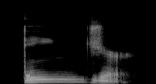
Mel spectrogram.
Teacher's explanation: There's no nasal sound. There's no m. It's a regular n. Danger with the J sound like jump and juice.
